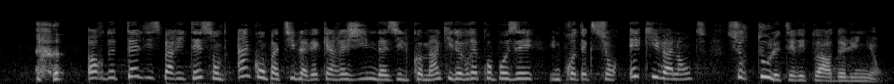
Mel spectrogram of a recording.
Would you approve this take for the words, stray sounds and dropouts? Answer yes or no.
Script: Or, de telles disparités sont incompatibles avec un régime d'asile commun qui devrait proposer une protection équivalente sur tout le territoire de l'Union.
no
